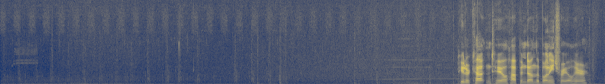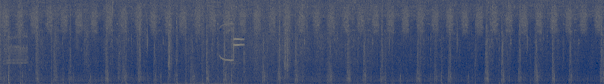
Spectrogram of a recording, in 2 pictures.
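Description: Footsteps crunch steadily on stone and gravel.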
